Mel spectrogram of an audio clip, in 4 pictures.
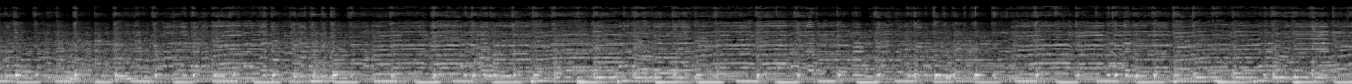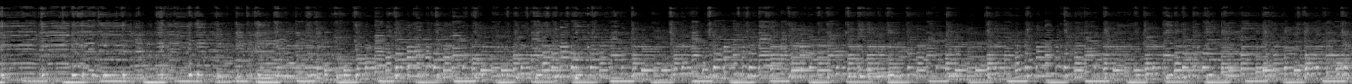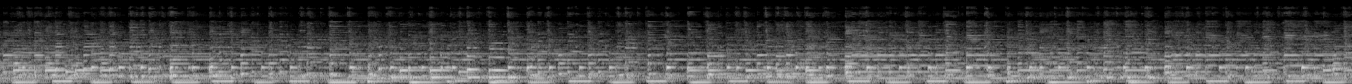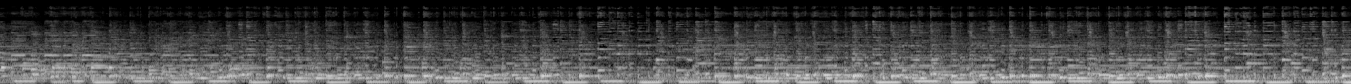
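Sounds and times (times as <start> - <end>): banjo picked in rapid rolls: 0.0 - 54.0
steady bass line: 0.0 - 54.0.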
